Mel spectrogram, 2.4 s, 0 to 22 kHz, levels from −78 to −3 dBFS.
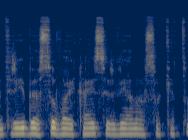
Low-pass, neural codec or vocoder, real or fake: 14.4 kHz; codec, 44.1 kHz, 7.8 kbps, Pupu-Codec; fake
